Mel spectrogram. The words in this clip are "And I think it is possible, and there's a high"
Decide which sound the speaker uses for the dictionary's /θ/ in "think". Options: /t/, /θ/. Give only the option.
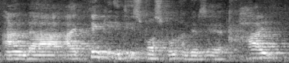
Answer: /t/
